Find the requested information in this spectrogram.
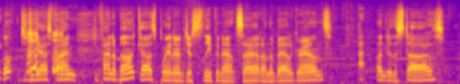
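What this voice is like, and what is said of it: Bad put-on Southern gentleman accent. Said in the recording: “Southern plantation gentleman ... Your accent is my favorite ... So bad”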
